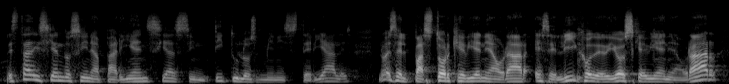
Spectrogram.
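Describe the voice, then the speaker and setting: Animated Colombian man preaching a sermon. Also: fairly high pitch. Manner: preaching with rhetorical questions to the congregation; dramatic swings between loud emphasis and quiet lines. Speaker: pastor.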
